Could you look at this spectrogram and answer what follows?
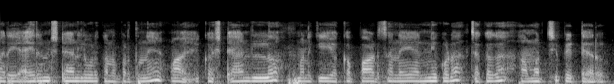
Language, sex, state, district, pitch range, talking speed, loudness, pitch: Telugu, male, Andhra Pradesh, Sri Satya Sai, 145-155 Hz, 195 wpm, -15 LUFS, 150 Hz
